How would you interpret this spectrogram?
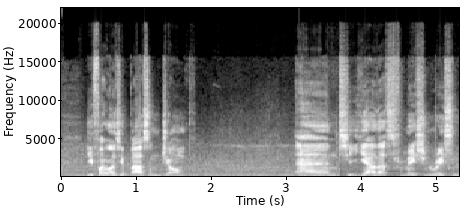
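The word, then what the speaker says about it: Djump: see another spin by Jump. D-Jump. Yeah. Is it Jump, or do you say the D? He says it. He says with a silent D.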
